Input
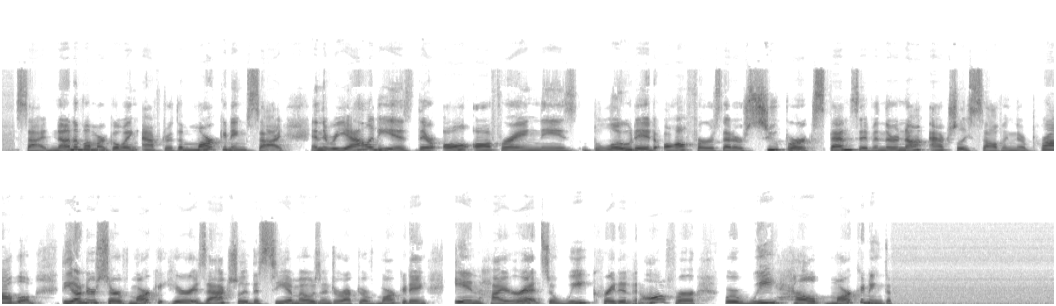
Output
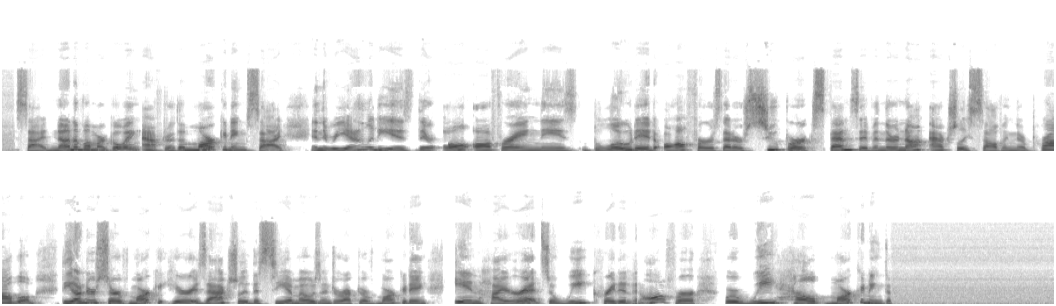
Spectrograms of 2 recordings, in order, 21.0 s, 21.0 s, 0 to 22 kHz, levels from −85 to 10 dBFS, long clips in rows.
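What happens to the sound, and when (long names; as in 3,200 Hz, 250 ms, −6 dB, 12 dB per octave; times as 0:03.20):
0:01.06–0:02.13: double-tracking delay 23 ms −3.5 dB
0:02.84–0:04.47: Butterworth band-reject 1,100 Hz, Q 0.66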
